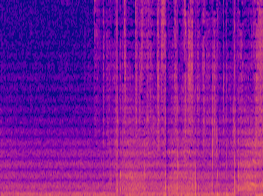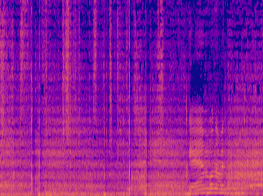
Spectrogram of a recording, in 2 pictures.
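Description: Tennis rally: sharp, irregular strikes of racket on ball, starting about two seconds in, over crowd noise in an indoor arena. A voice calls out near the end.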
